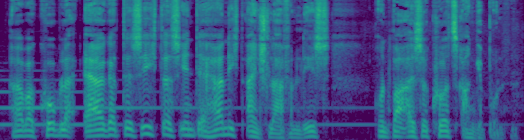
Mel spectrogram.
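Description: A man's voice: mid-range voice, moderate pace, music in the background. A man narrating a literary story for a radio play in scripted, storytelling style.

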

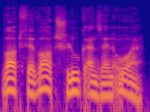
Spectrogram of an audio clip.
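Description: A man narrating a literary radio drama from a script in a measured storytelling style. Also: on the low side, mellow, dry recording, studio quality.

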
